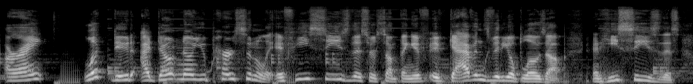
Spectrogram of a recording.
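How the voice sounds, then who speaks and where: A woman streamer giving casual reaction commentary, animated, swearing freely and laughing often. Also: mid-range voice.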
